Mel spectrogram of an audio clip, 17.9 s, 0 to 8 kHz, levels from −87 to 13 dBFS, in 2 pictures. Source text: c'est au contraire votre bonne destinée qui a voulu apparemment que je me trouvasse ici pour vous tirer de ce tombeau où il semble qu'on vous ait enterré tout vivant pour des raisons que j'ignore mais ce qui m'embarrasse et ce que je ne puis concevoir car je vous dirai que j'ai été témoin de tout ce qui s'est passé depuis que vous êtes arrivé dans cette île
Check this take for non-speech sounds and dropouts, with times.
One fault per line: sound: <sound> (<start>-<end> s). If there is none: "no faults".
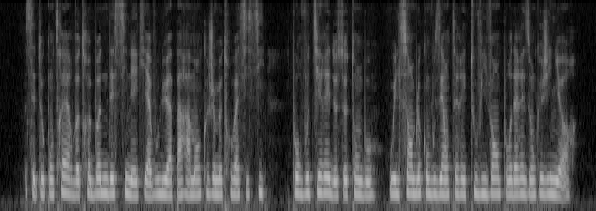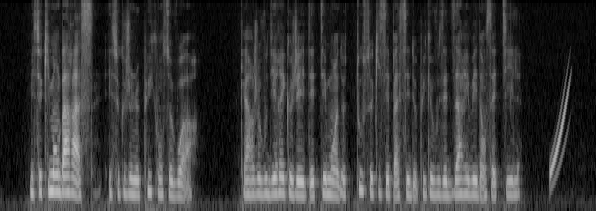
sound: chirp (17.2-17.5 s)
